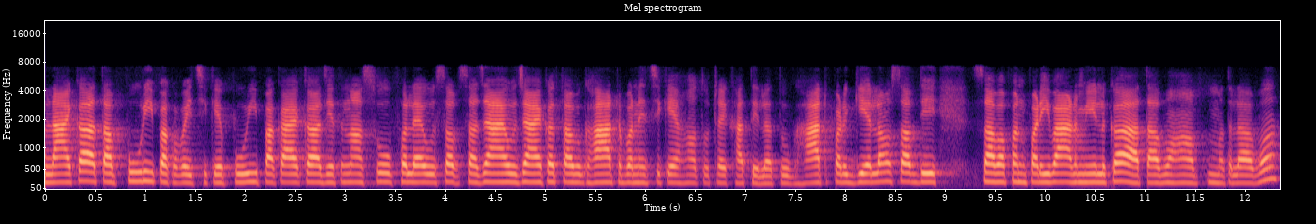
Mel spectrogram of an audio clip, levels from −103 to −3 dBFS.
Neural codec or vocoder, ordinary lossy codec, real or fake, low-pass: codec, 24 kHz, 0.9 kbps, DualCodec; none; fake; 7.2 kHz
